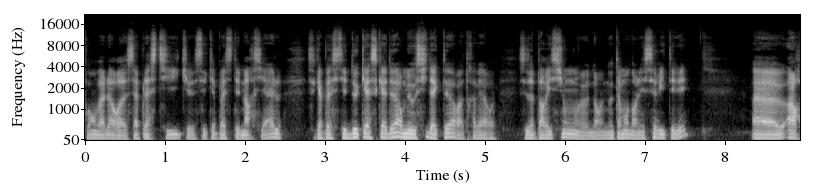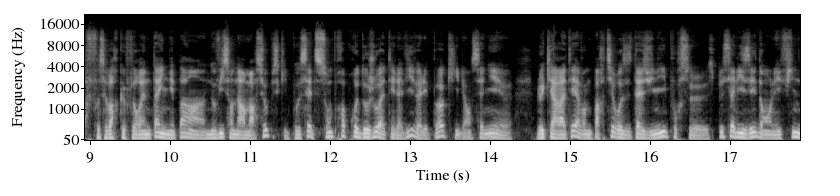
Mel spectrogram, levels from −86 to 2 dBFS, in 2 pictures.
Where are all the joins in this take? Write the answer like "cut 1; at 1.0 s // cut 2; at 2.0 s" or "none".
none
